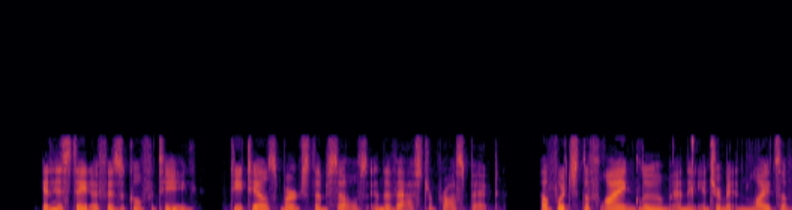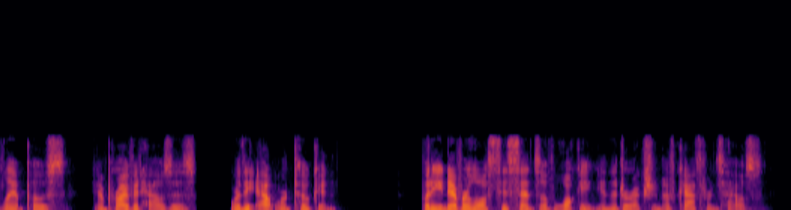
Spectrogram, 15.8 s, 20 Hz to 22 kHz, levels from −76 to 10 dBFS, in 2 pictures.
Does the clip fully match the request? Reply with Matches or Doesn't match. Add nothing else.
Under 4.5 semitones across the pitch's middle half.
Matches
